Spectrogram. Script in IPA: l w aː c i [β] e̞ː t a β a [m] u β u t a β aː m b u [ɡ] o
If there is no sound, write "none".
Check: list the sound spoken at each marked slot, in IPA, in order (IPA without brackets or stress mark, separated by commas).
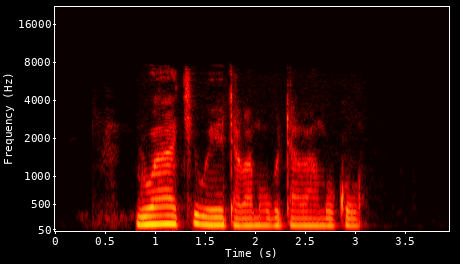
w, m, k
